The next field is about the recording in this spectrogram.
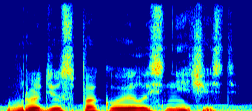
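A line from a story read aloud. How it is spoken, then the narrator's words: Male mutter. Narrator (Russian): пробормотал он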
